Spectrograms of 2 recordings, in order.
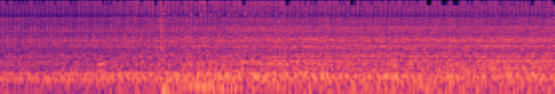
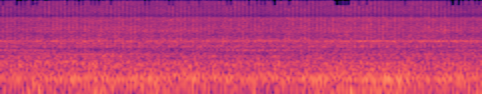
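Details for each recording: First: Honda HR-V CVT: quiet in Neutral, then after a light clunk into Drive a low droning hum from the rear area appears, louder with a little throttle and gone in Neutral; transmission hum, owner suspects bearings. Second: Honda HR-V CVT idling in neutral: even engine idle with no gearbox hum; the hum that appears at the rear in D (owner suspects bearings) vanishes, transmission quiet in neutral.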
